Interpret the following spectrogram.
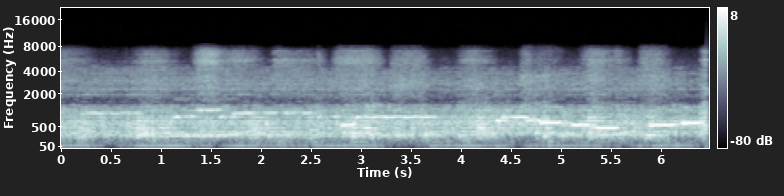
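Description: Background music with a stepping melody and a steady beat.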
